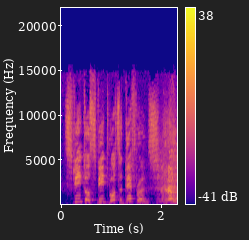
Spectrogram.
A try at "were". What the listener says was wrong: Well, the difference is that you must learn to say were and not the. Were.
